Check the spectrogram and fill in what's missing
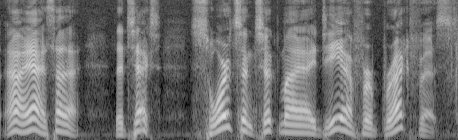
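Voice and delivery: high, loud, slow impression; Norm Macdonald. Norm claiming his stolen breakfast idea, slow loud impression. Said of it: "he goes".

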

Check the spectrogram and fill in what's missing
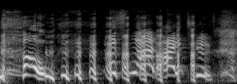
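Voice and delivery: real laughter breaking into the reply; laughing. Real, not acted. Explaining iTunes to mom through real laughter.

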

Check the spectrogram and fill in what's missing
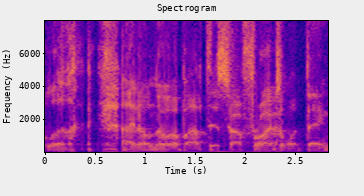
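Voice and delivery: Ted Cruz impression, nose pinched; low, nasal Ted Cruz impression; pinching nose. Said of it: "the Ted Cruz impression, you hold your nose".

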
